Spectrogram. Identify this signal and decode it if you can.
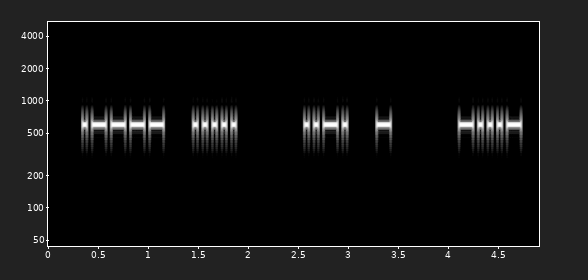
Morse code, heard as a keyed tone, about 25 wpm, spaced as for 18 wpm, 600 Hz. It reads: 15 FT <BT>
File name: QSO302 18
